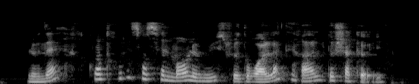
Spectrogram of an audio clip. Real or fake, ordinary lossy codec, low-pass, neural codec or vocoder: real; MP3, 64 kbps; 7.2 kHz; none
